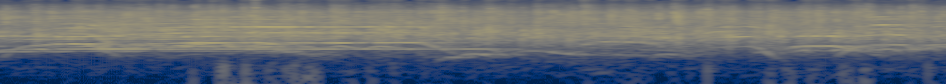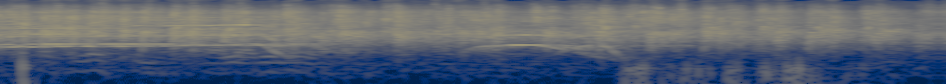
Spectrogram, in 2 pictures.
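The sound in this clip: A church audience applauds to welcome a guest pastor, a loud, sustained wash of clapping that slowly tapers, with a voice talking over it.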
